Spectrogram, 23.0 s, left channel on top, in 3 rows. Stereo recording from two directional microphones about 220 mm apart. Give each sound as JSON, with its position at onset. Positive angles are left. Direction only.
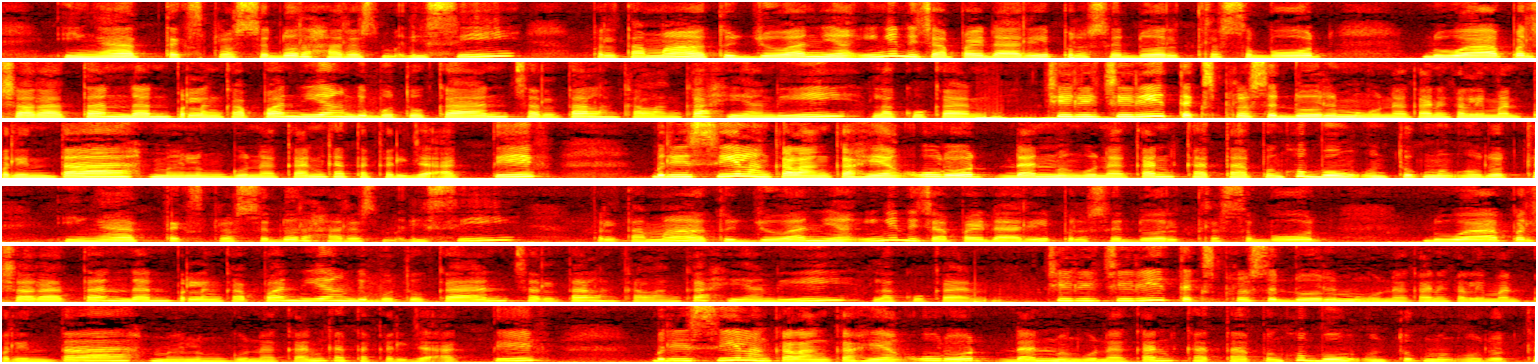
{"t": 0.3, "sound": "speech", "side_deg": 35}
